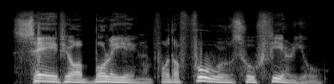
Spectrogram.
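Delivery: menacing growl. Narrator reading a swordsman's retort in a tense standoff, growling. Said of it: "he growled".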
